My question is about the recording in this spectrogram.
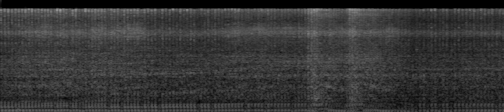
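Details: Motorcycle single-cylinder engine after a dead spark plug was revived at the roadside and refitted. Steady, even idle putter with no misses or stumbling. It fires cleanly, though the plug's durability is not guaranteed.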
